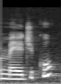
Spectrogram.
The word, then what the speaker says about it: médico: Por exemplo, na palavra médico, o mé é a antepenúltima sílaba e é a mais forte.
